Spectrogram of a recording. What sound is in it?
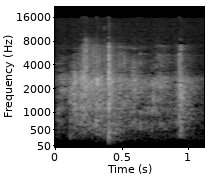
cardboard-wrinkling
Cardboard wrinkling. Visit the website and have fun.
cardboard, wrinkle, wrinkles, wrinkling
